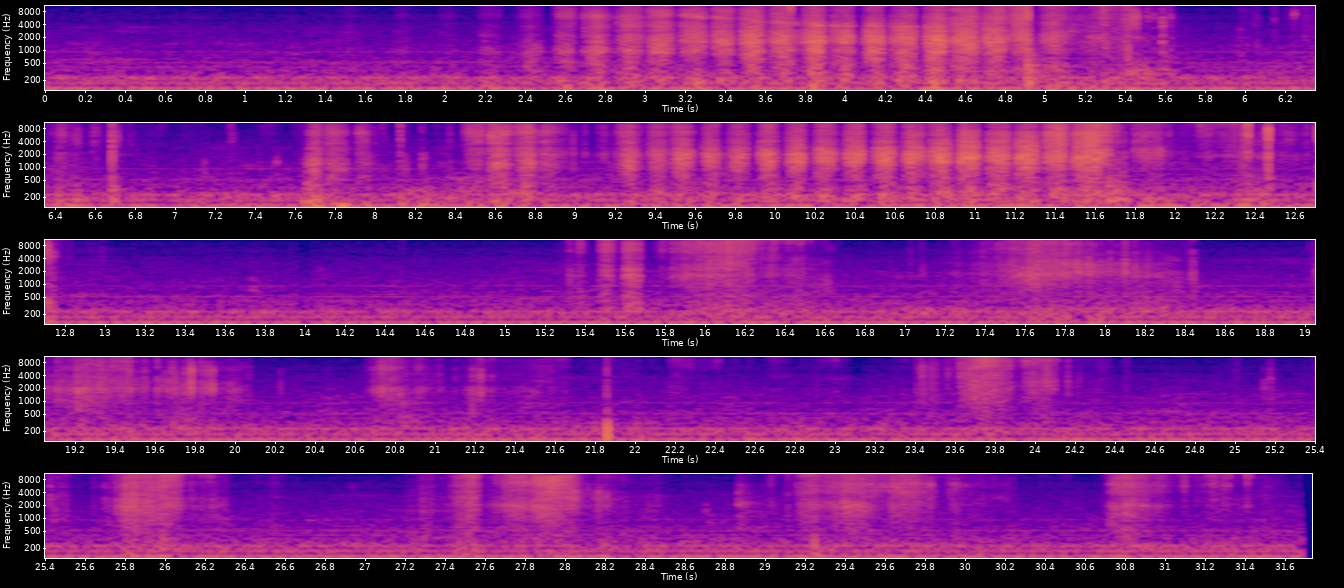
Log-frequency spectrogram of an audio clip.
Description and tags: Cutting a mango on a cutting board.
